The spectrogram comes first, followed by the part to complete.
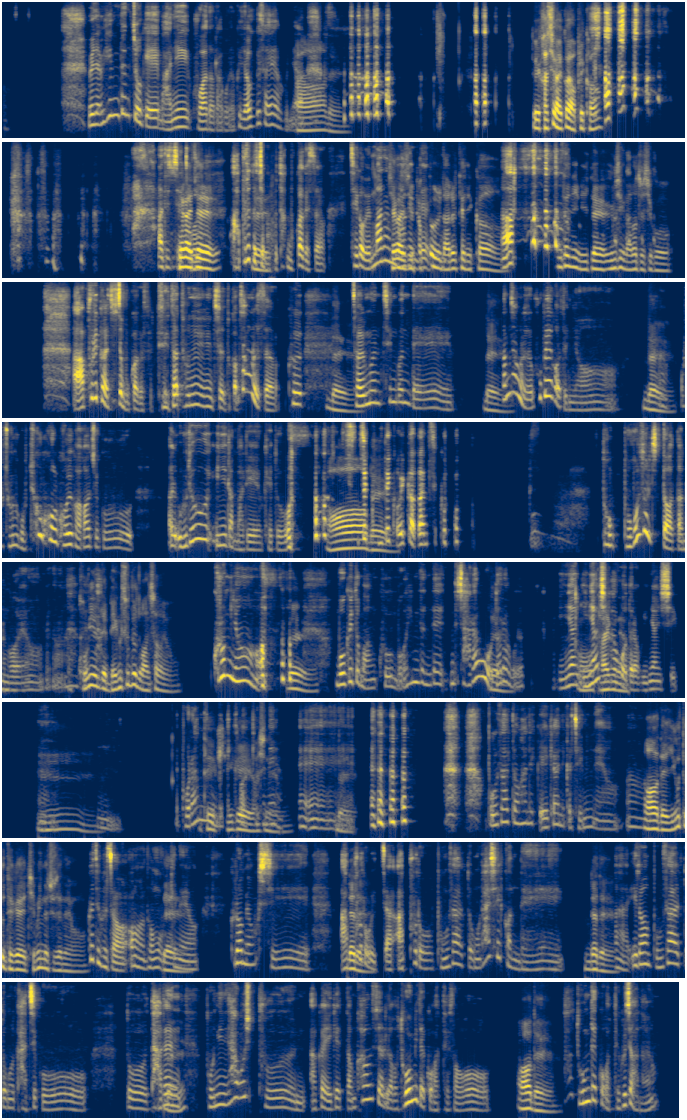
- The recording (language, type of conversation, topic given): Korean, unstructured, 봉사활동을 해본 적이 있으신가요? 가장 기억에 남는 경험은 무엇인가요?
- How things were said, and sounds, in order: other background noise; sniff; laugh; tapping; laugh; "진짜" said as "디따"; laugh; laughing while speaking: "진짜 근데 거기 가 가지고"; laugh; laugh; in English: "카운셀러가"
